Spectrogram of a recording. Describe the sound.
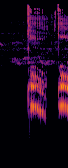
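Two short cooing calls from a dove, soft and mid-pitched, each a rapid rippling run of pulses, separated by a brief pause with nothing else around them.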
